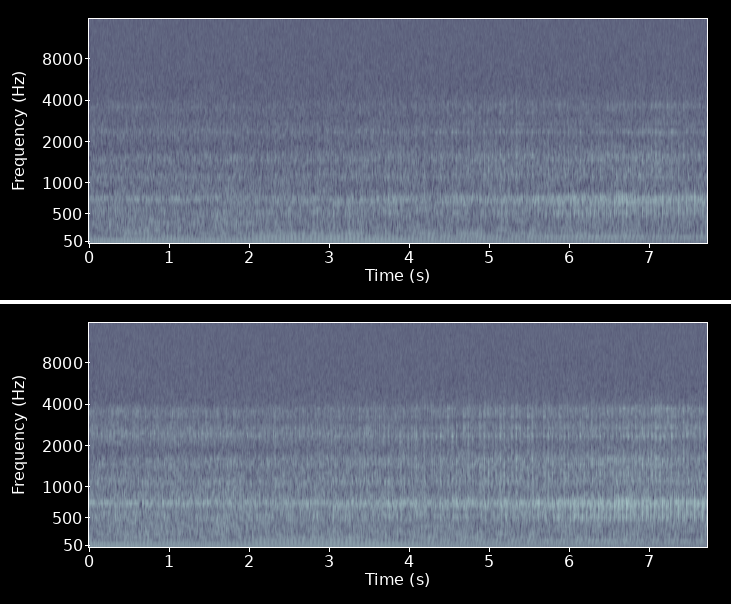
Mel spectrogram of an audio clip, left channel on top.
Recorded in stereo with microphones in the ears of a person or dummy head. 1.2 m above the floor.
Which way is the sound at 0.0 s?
35° right (ahead or behind).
